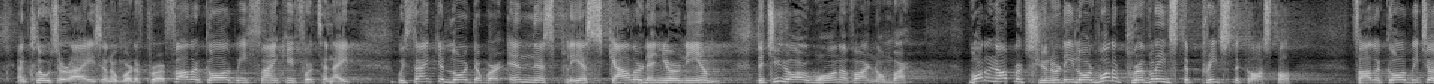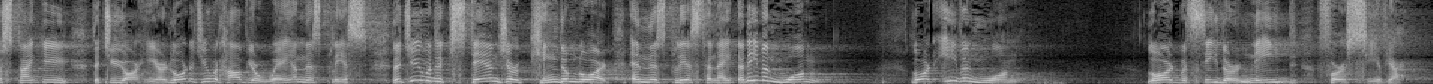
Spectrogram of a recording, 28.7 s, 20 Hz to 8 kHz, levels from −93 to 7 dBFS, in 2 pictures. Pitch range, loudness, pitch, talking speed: 180-235 Hz, -17 LUFS, 205 Hz, 190 wpm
